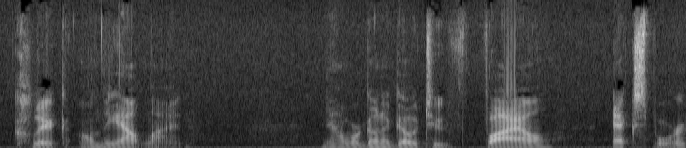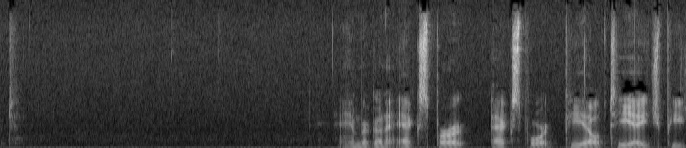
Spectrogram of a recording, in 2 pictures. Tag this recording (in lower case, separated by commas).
speech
